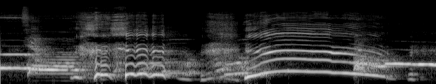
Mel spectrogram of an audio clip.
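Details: A puppy howling on demand, urged to "speak", gives a high, wavering howl that swells into a long, smooth arc before fading.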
